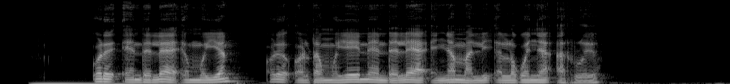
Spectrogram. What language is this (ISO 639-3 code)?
mas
